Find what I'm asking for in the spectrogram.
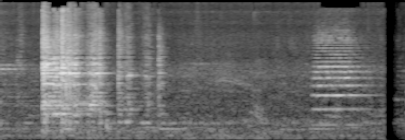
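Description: A metal lid clatters onto a pot of Bhakua fish curry with tomato and lemon, giving one sharp bright clank followed by softer rattles and a final ringing clink.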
